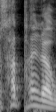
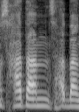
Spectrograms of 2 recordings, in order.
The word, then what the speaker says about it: 사탄: 마귀를 갖다요 영어로 사탄이라고 그래요. 근데 어떤 책에는 사단 그러는데 사탄이라는 게 더 좋아요. 왜냐면 영어에 SAT니까 T 발음을 T로 하는 게 좋죠. 그래서 사탄 액센트가 들어가는 게 좋습니다.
